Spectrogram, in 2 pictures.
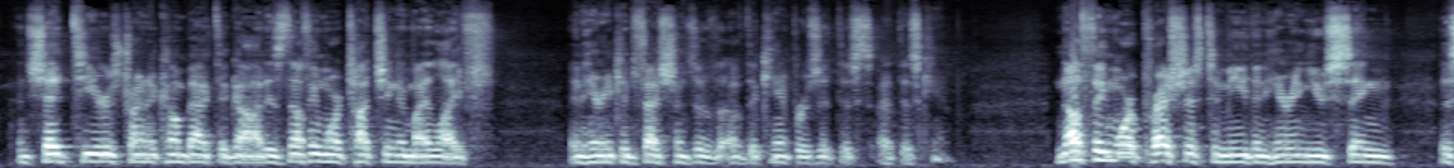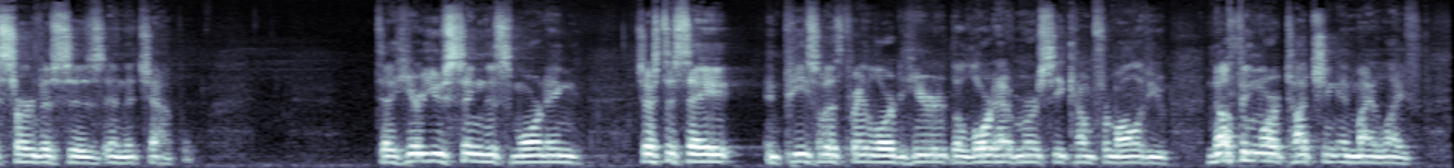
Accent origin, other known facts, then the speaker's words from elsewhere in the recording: United States; as Americans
